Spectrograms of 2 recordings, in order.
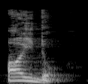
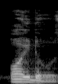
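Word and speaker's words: Oido (εἴδω): Now the Greek word used here that we might know here is the Greek word oido. E-I-D-O. Oido. Some spell it A-I-D-O. Oido. Or oido. Either of them is the same Greek word, which implies to recollect.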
